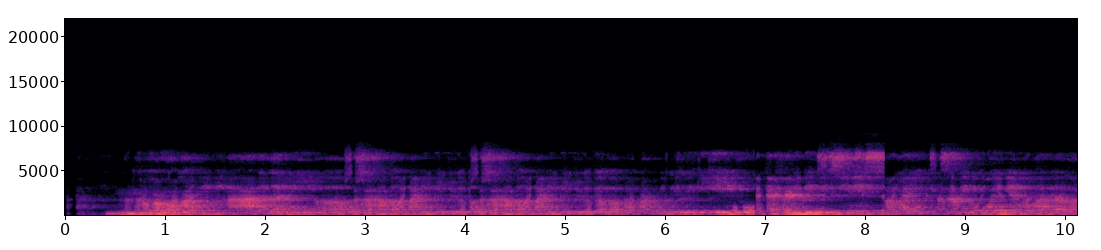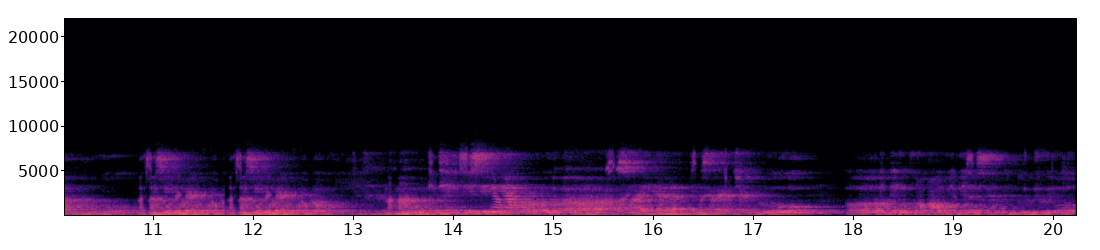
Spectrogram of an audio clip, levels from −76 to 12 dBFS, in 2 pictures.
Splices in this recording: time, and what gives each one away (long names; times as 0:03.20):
0:04.05: the same again, the last 1.26 s
0:06.89: cut off before it has died away
0:08.19: cut off before it has died away
0:11.71: the same again, the last 0.9 s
